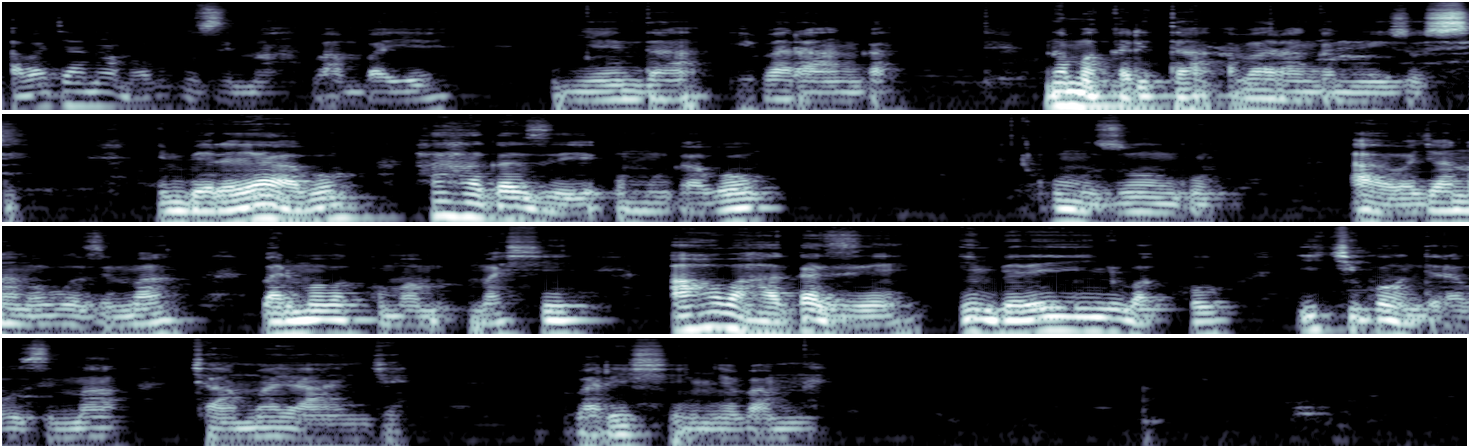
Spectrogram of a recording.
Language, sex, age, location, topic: Kinyarwanda, male, 25-35, Kigali, health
